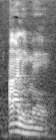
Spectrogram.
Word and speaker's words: anime: for the record well most people pronounce um pronounce it as anime it's actually anime but either way people will know what you're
